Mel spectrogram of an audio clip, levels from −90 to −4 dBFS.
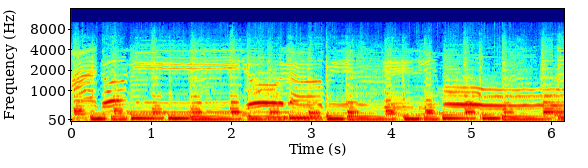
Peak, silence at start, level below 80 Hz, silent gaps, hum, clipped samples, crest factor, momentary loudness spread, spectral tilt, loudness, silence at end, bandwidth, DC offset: -2 dBFS; 0 s; -20 dBFS; none; none; under 0.1%; 10 dB; 4 LU; -8.5 dB/octave; -14 LUFS; 0 s; 9.6 kHz; under 0.1%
